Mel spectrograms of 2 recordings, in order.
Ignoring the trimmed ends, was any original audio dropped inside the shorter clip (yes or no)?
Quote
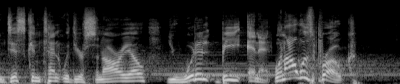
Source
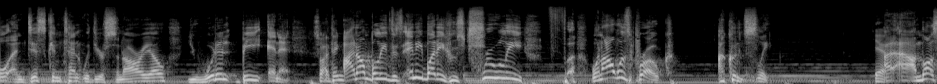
yes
